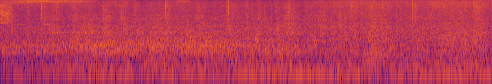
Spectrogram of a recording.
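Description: Train running past on the elevated railway close by: a loud, steady low rumble.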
